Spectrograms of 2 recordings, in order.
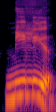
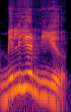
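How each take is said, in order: First: The middle vowels glide together into one sound. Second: The middle vowels are said as separate sounds. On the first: The speaker calls it wrong. "ये क्या बन जाएगा? ... तो वो तो wrong pronunciation हो जाएगी" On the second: The speaker calls it right. "मी अलग बोल रहे हैं, ली अलग बोल रहे हैं और श्वा को अलग बोल रहे हैं, इकट्ठा नहीं बोल रहे हैं"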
